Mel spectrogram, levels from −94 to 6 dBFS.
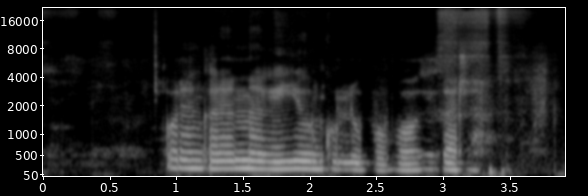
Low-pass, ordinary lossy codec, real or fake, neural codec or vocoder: none; none; fake; codec, 44.1 kHz, 7.8 kbps, DAC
